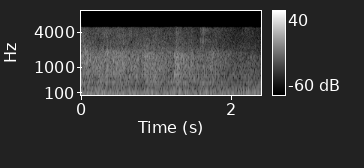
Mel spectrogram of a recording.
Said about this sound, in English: That was good. That was good clapping.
